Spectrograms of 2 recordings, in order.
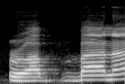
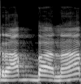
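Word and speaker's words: رَبَّنَا: ওয়ামিনহুম মাইয়াকু এরপরে রব্বানা। অনেকে আমরা এটাকে রাব্বানা পড়ি।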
